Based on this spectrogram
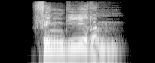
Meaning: to feign (to represent by a false appearance of)
- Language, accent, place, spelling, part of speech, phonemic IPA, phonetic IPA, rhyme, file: German, Germany, Berlin, fingieren, verb, /fɪŋˈɡiːʁən/, [fɪŋˈɡiːɐ̯n], -iːʁən, De-fingieren.ogg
